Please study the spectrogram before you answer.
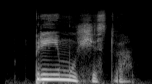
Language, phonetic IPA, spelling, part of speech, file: Russian, [prʲɪɪˈmuɕːɪstvə], преимущество, noun, Ru-преимущество.ogg
- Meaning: 1. advantage (any condition, circumstance, opportunity, or means, particularly favorable to success) 2. preference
